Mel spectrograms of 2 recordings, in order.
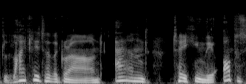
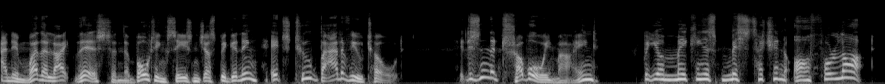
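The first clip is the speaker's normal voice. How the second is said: friendly, hearty chiding tone with raised pitch; 7 semitones higher than usual. Narrator reads the Rat speaking to Toad, hearty. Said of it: "said the Rat heartily".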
